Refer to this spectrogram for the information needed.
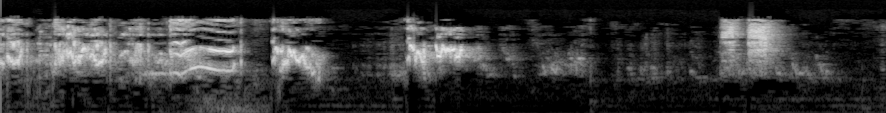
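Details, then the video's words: Budgerigar chattering loudly with squeaky rising and falling whistles and rasping notes, then quieter scattered twitters and one final harsh buzz. "Muhabbet Kuşu Sesleri"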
